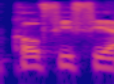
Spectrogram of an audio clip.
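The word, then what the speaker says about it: Koh Phi Phi: i loved it um kofi fee i think it's pronounced if i'm correct um i honestly half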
